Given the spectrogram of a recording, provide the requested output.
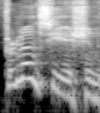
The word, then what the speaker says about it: pronunciation: of saying this word pronunciation is correct and not pronounceable not pronunciation yeah pronunciation um and it's actually linked to enunciation right which is to speak clearly and it's not linked to pronoun which is where the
